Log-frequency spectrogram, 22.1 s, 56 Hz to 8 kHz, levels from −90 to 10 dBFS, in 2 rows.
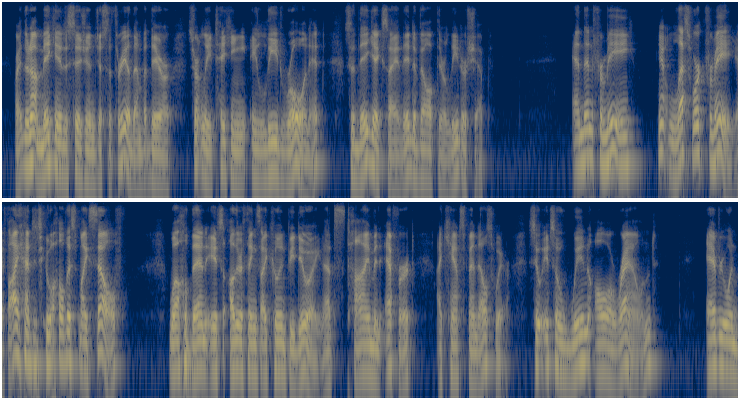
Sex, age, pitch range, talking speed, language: male, 40-59, 95-120 Hz, 195 wpm, English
